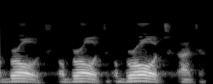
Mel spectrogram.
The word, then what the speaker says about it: abroad: abroad라고 하는데 여기 강세가 여기 적용이 되죠. 그래서 이게 오 발음이 나는 거예요. 오. 여기 같은 경우도 여기는 강세가 없으니까 어를 세게 있는 게 아니라 abroad가 되는 거죠. abroad.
